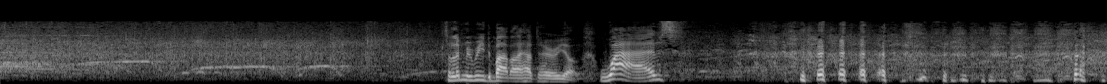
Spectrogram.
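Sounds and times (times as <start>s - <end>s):
audience applause and hand clapping: 0.0s - 4.6s, 7.9s - 11.0s
speech: 4.5s - 7.0s, 8.0s - 11.0s
laughter: 6.8s - 11.0s.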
